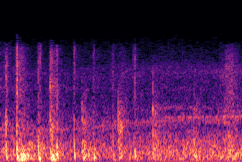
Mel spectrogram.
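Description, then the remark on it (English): A hard-ridden horse's hooves clip-clop down the muddy main street of Miner's Gulch in a quick, uneven run of hoofbeats, moderately loud over a steady low rumble of background noise, as the rider reins in before the sheriff's house. “Molly Thatcher urged her hard-ridden horse down the muddy main street of Miner's Gulch and reined him in before the sheriff's house”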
